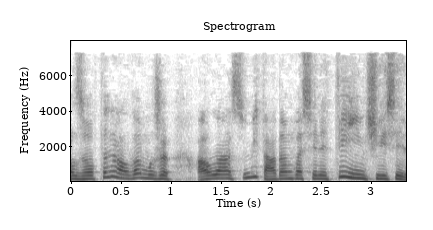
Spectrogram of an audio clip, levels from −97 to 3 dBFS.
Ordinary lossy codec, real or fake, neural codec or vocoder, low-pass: none; fake; codec, 16 kHz, 1.1 kbps, Voila-Tokenizer; none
